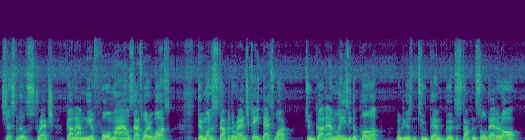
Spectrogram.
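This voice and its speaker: A man voicing a small, angry ranch hand from a novel, scolding in rough rural slang. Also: medium pitch, fast, pitched above the performer's own voice, natural voice. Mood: angry, sharp. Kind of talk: dramatised novel reading.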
